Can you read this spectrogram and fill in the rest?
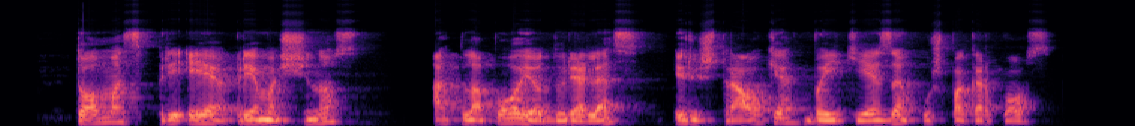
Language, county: Lithuanian, Klaipėda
